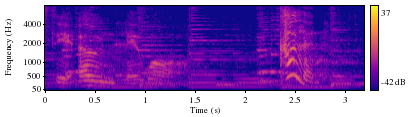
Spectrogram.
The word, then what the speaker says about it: Cullen: it's the only War Cullen that's cullin the Mage wore a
